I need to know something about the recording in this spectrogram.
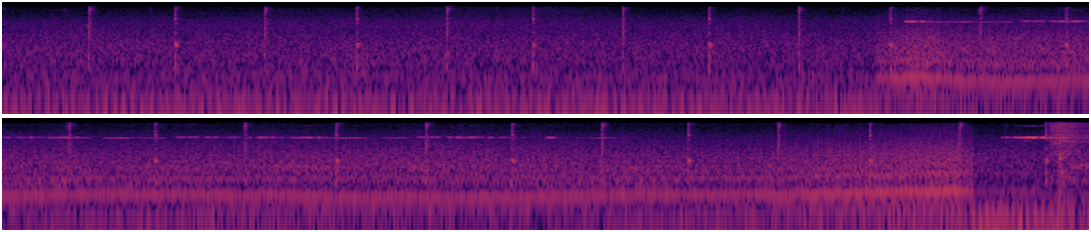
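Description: A car engine idles, then revs and pulls away.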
